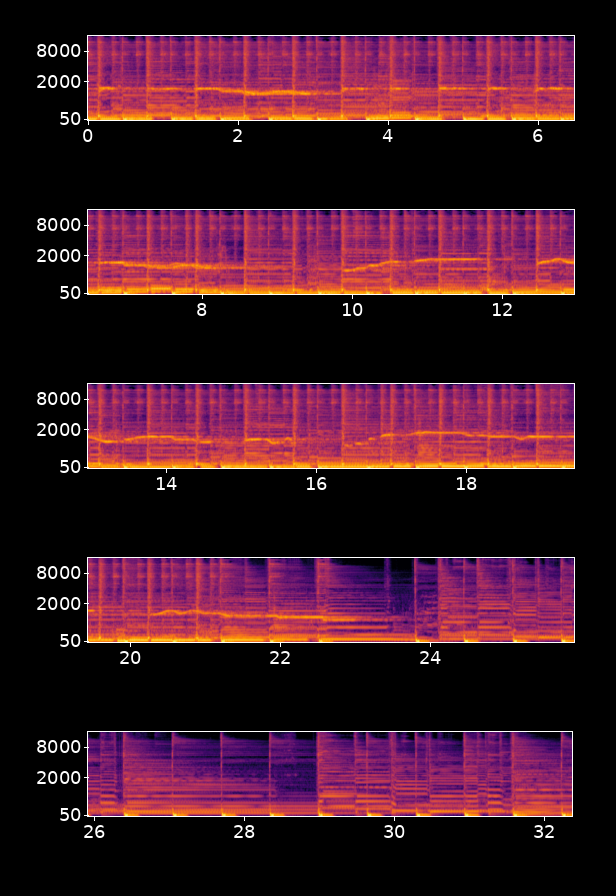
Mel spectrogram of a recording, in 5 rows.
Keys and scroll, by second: 6.9-8.1 typing, 9.1 F2, 17.7 p, 20.0 F2, 20.4 F3, 21.1 F4, 23.6 m, 25.4 Left, 29.1 space, 31.2 space, 31.5 Escape, 31.8 Escape, 32.0 Escape, 32.2 Escape.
